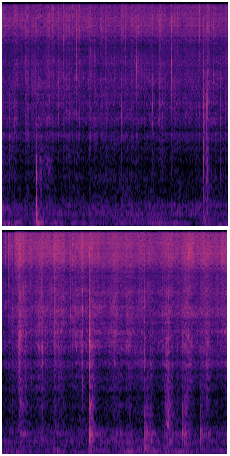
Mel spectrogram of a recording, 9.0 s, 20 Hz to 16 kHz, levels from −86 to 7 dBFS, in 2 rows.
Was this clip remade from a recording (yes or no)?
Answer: yes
